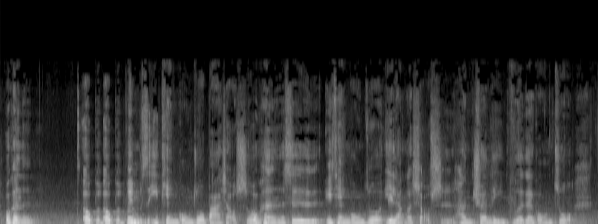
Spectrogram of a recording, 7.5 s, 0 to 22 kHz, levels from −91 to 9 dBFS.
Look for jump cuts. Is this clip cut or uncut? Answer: cut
